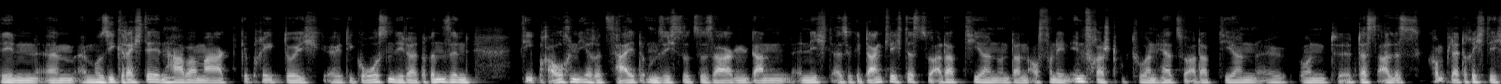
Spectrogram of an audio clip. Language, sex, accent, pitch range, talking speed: German, male, German, 95-110 Hz, 170 wpm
